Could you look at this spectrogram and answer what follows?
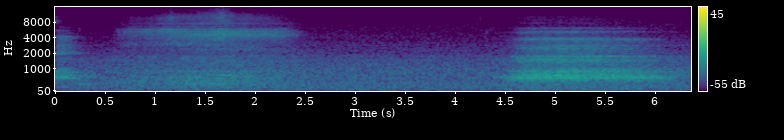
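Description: Long, deep breaths during a yoga class, a slow, airy inhale followed after a pause by a fuller, rushing exhale, heard close and alone.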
